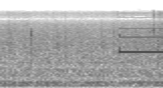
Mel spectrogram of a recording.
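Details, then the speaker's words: Multimeter continuity test on fuses of a Mitsubishi ductless mini split heat pump not heating: steady, clean high beep for about half a second; continuity present, fuse good. "the little unity actually has a good nice loud alarm let's listen okay good good let's check this guy that one's good"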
